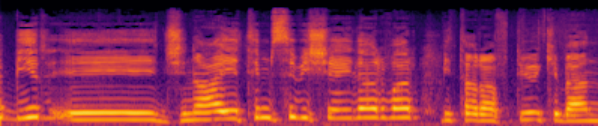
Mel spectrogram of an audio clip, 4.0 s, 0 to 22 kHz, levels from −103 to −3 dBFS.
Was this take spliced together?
yes; 1 cut; at 2.9 s

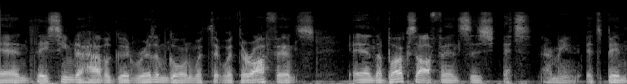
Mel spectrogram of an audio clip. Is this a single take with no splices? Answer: no; 1 cut; at 4.9 s

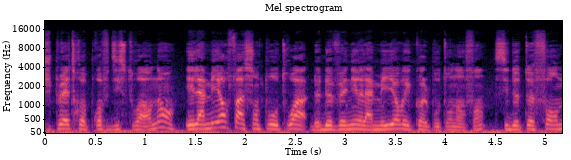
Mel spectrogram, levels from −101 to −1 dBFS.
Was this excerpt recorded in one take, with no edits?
no; 1 cut; at 1.4 s

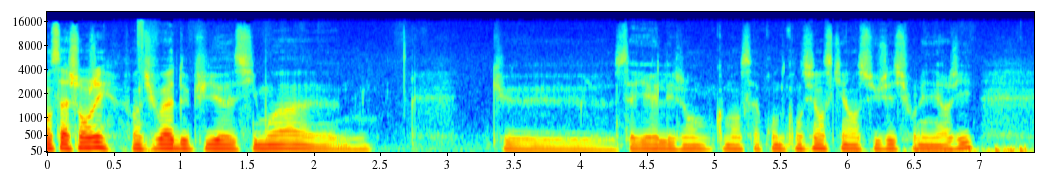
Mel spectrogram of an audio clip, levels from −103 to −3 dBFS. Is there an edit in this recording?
no; 0 cuts

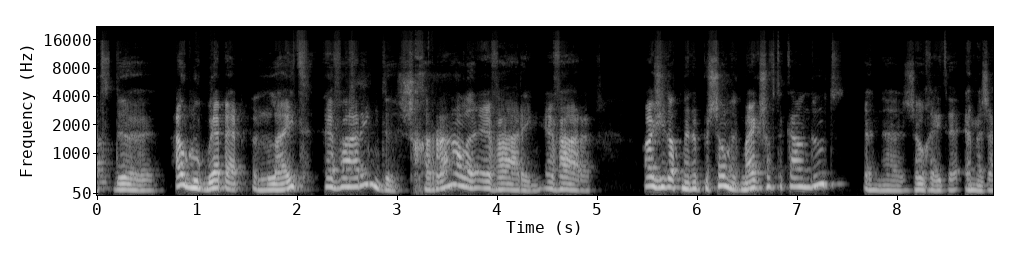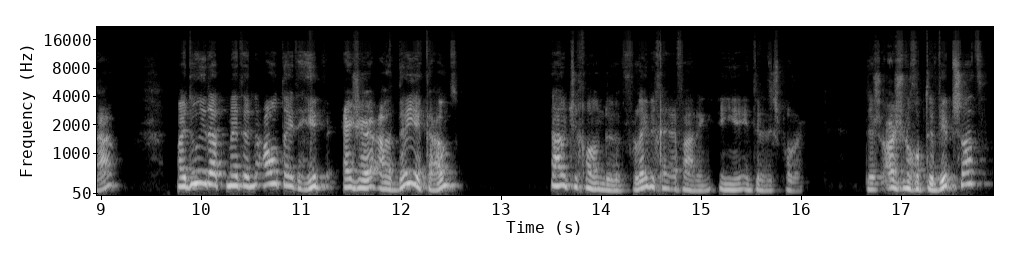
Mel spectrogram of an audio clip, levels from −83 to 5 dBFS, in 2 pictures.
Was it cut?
no; 0 cuts

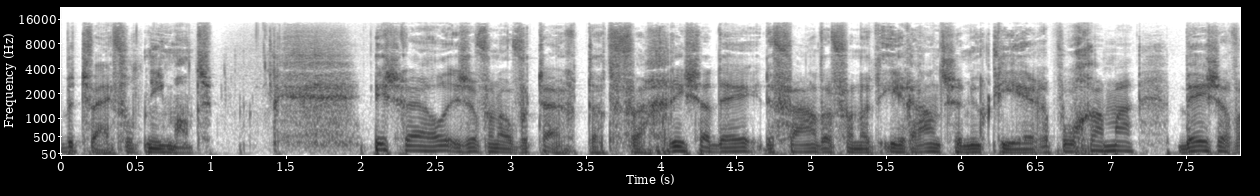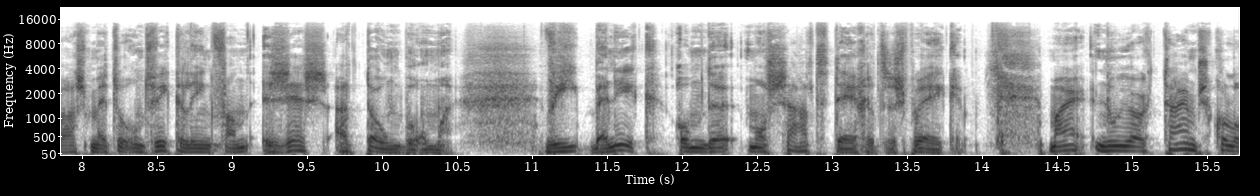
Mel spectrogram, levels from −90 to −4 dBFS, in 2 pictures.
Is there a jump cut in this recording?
no; 0 cuts

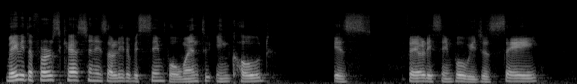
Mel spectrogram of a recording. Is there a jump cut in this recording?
no; 0 cuts

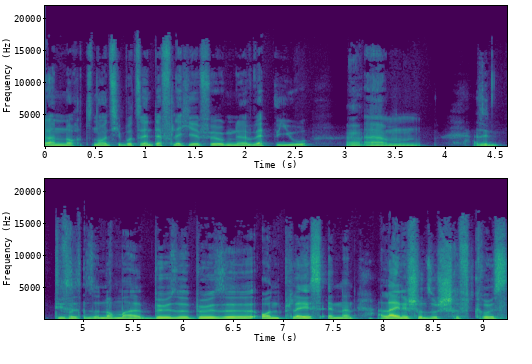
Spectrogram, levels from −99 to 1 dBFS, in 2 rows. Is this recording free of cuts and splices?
no; 1 cut; at 5.0 s

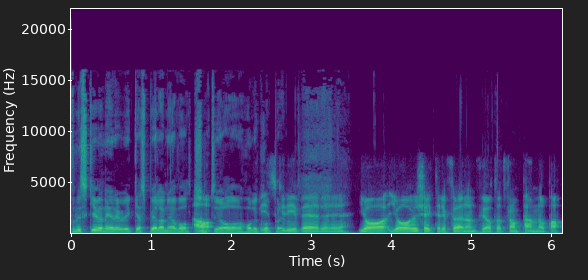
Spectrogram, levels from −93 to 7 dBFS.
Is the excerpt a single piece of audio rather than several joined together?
yes; 0 cuts

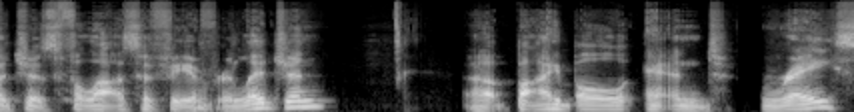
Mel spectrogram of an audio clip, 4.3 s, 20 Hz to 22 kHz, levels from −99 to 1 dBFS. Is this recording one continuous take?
no; 1 cut; at 2.2 s

